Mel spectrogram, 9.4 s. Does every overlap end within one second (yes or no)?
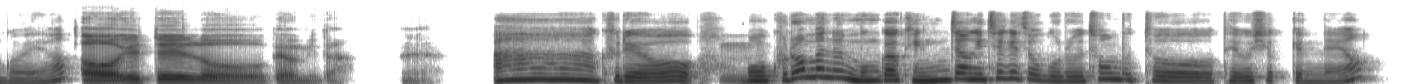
yes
